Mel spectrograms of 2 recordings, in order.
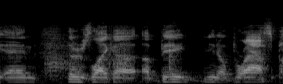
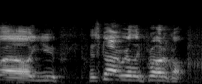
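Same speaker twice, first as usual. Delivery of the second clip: apologetic orc voice, much higher and louder; 10 semitones higher, 11 dB louder than usual. In a game scene, an orc answers a request from a visitor, apologetic. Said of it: "the orc begins to start like an apologetic".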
